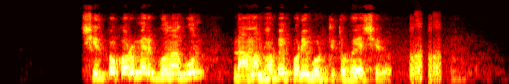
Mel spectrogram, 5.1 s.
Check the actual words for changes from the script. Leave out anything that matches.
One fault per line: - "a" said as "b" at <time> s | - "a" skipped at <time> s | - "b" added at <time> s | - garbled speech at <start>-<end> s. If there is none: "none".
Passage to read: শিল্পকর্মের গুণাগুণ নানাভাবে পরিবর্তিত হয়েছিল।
none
